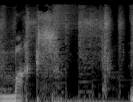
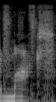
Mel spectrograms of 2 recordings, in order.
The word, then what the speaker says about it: Mocs: They're the Mucks. – That is quite dicey. – The Mucks. – What is that? How do you spell it? – M-O-C-S. – What is it? – Short for moccasin. – Got you. – Yes, but they just go by Mucks.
